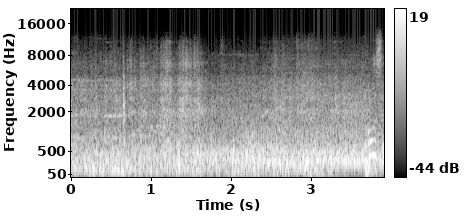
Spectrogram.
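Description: A roller coaster at Energylandia rumbles loudly along its rails while braking, a steady close, dense roar with faint rattling and a brief squeal near the end.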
